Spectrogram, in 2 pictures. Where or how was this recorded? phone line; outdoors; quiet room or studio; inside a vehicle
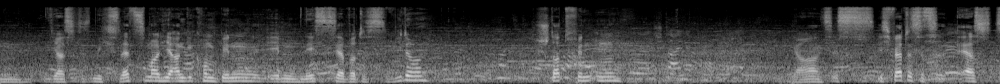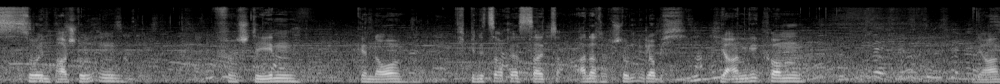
outdoors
